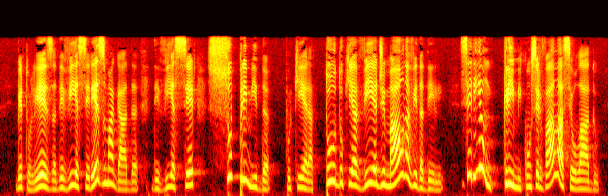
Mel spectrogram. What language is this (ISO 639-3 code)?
por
